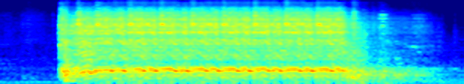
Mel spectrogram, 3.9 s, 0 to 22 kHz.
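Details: 2004 Hustler zero-turn mower, cold at about 39°F, choke fully out, jump pack connected: starter spins the engine at a steady chug of about four per second, never fires. Crank no start; no spark.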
